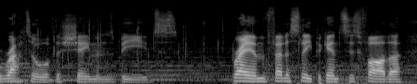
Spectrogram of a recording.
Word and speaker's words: Braham: But a lot of people insist that his name is pronounced Bram, like you ignore the AH in the middle completely.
